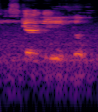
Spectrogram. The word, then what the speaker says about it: Muscogee: I know how to say that correctly, Muscogee.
